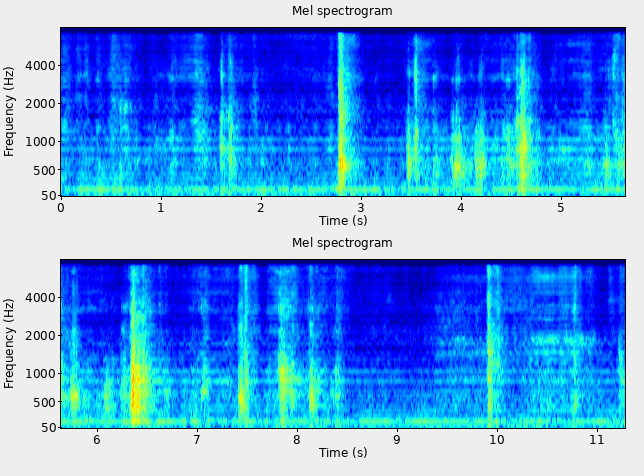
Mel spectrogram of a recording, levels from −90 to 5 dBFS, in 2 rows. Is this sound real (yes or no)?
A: no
